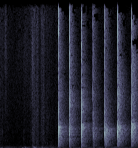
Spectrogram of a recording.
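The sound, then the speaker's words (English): Hands clapping off beat: after a few soft taps, seven sharp, loud claps land at slightly uneven spacing, each with a quick decay. “clap it up, you know. There we go. Go. That was all off beat.”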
